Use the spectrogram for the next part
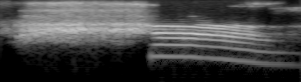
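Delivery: big voiced open-mouth sigh, falling in pitch; demonstrative exhaling sigh. Shown as a demonstration. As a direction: let out a full "haa" through the mouth. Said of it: "Big sigh out the mouth".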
